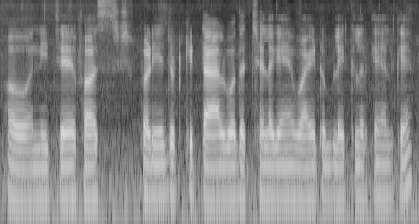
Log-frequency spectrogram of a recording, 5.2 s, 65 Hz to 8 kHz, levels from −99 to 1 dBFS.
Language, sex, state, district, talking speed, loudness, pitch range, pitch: Hindi, male, Uttar Pradesh, Lalitpur, 195 wpm, -22 LUFS, 110-115 Hz, 115 Hz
